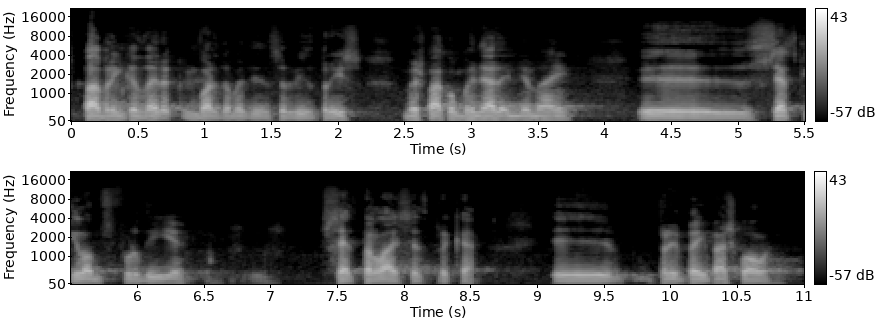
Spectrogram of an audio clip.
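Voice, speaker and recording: A man's voice: sits low, mellow. A man in his sixties with a European Portuguese accent, a volunteer fire commander answering interview questions thoughtfully, with frequent hesitations. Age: 60s. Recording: long hall reverb with faint music.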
